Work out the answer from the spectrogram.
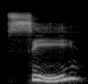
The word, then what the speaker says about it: psi: And the name, like I said, is psi, and it makes the PS sound, as in the English word apps, apps.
